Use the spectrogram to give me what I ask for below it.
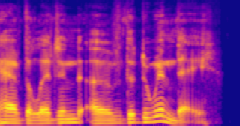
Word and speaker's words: duende: They have the legend of the Duende. Duende? Yes, Duende. Spell that.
